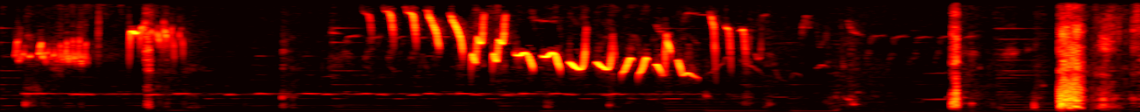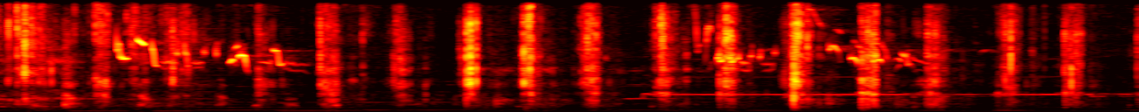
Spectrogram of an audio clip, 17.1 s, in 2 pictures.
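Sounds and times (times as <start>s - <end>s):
birds chirping: 0.0s - 17.0s
crunchy chewing of vegetable: 0.1s - 1.4s, 4.8s - 17.0s.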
